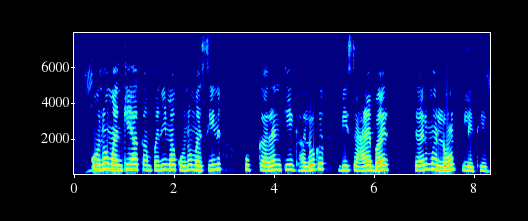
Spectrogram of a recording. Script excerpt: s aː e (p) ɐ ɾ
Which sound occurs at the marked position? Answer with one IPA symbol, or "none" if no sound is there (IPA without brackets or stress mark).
b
